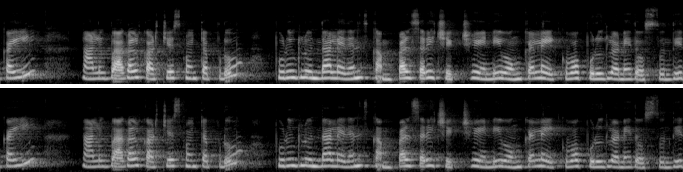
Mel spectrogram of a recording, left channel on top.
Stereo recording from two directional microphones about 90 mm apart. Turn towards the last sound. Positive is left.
turn(degrees=30)  # may be behind; listen again after turning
